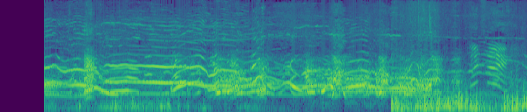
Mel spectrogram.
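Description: A pack of sled huskies howling together in a chorus of many overlapping, wavering howls, starting abruptly about half a second in. Near the end a low rumble comes in as the howls die away.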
